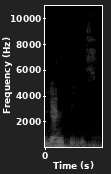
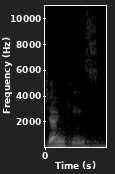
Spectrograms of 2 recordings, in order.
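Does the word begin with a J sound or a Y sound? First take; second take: Y sound; J sound. First: The word begins with a Y sound. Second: The word begins with a J-like sound. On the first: This is the English pronunciation. "if I were to say it in English" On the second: This is how Spanish speakers read it. "we say it as we read it"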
